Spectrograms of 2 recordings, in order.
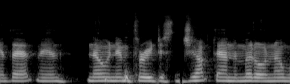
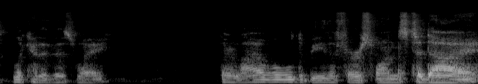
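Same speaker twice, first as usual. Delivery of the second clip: in-character whisper, lower and quieter; 10 semitones lower, 5 dB quieter than usual. Voicing a character whispering to another about the newcomers: whispering in character. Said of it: "he kinda whispers".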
